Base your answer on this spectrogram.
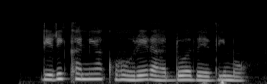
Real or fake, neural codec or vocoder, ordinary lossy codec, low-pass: real; none; none; 7.2 kHz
